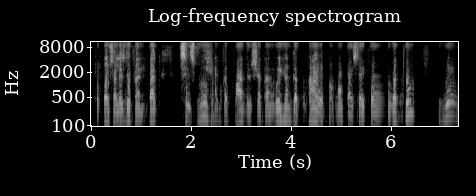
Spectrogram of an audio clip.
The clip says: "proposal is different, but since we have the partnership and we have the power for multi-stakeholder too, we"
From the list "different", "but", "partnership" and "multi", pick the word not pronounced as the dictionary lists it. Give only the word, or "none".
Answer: multi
